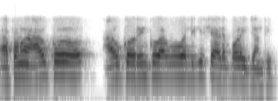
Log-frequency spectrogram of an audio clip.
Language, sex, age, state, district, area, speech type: Odia, male, 30-45, Odisha, Rayagada, urban, conversation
